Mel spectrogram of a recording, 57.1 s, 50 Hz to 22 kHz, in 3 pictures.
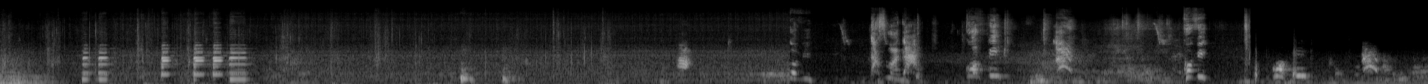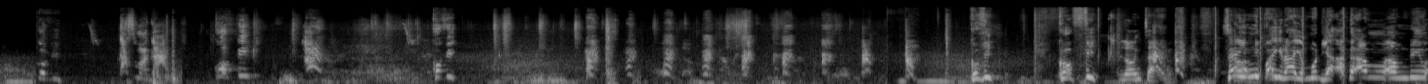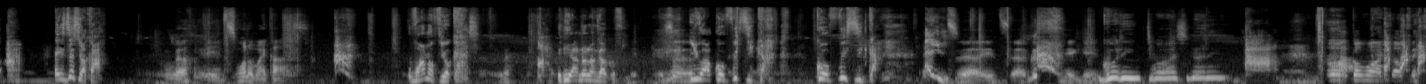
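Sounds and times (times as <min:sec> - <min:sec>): car horn toots: 0:01.1 - 0:03.4
dog barking: 0:09.0 - 0:09.3, 0:14.1 - 0:14.4, 0:18.2 - 0:18.5, 0:23.1 - 0:23.5, 0:28.9 - 0:31.3, 0:34.4 - 0:34.9.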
